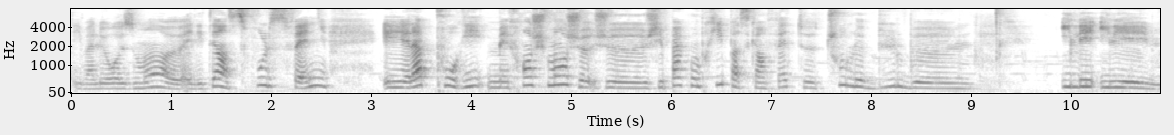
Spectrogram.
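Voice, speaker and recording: A chatty young woman with a lilt talks through her houseplants in a relaxed vlog. She rambles, restarts her sentences and leans on fillers, at a middle pitch, with faint music in the background. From Martinique. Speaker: plant vlogger. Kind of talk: casual show-and-tell vlog.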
